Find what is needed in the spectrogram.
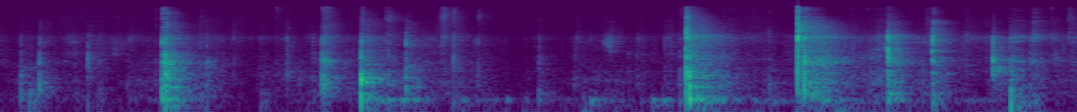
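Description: Cardboard box and clear plastic packaging handled by hand as it is opened: a string of rustles, taps and knocks about a second apart, the loudest about five and six seconds in.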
